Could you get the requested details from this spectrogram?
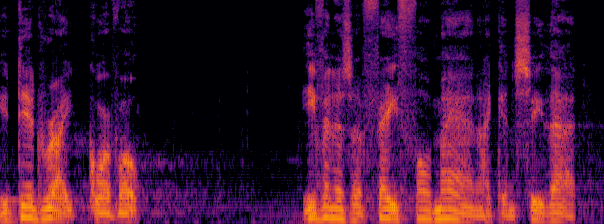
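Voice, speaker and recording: A man puts on a raspy character voice at a medium pitch. He speaks at a moderate pace with lively intonation. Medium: video game.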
